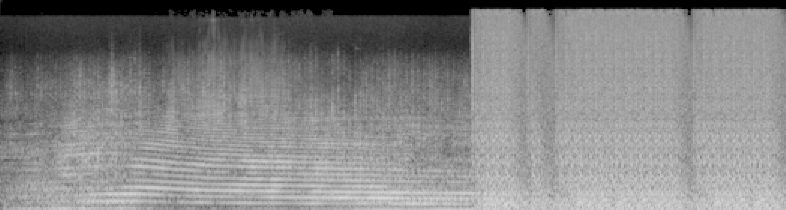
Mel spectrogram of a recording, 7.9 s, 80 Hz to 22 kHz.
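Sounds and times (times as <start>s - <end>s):
propeller plane droning overhead: 0.0s - 7.8s
machine gun fire at a plane: 4.7s - 7.8s.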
